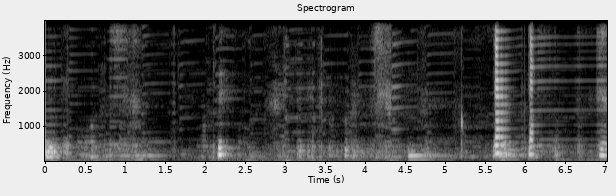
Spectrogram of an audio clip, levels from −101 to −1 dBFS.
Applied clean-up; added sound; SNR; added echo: neural mask model DeepFilterNet 3.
